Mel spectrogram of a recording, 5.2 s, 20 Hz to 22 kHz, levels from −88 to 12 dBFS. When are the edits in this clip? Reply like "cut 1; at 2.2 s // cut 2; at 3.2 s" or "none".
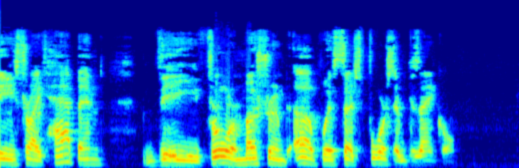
cut 1; at 4.1 s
